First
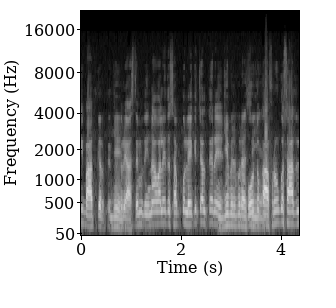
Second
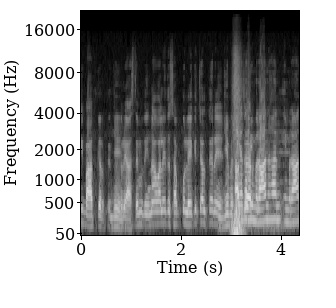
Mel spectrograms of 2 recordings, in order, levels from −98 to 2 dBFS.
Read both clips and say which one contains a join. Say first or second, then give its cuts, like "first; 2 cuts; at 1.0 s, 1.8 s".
second; 1 cut; at 2.9 s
